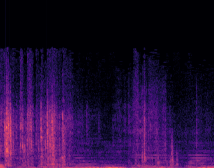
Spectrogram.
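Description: Soft background music underscore of sustained low notes, with a couple of faint light clicks.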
